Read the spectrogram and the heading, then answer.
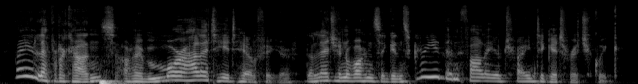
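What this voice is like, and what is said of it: Put-on Irish leprechaun accent. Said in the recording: “you have the best accent ... leprechaun in accent ... a good Irish accent”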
